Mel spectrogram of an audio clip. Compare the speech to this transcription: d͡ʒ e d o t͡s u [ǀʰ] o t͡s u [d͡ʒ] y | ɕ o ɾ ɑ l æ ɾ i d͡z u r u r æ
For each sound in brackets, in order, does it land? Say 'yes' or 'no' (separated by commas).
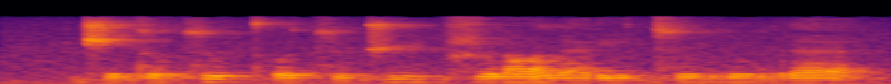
no, yes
